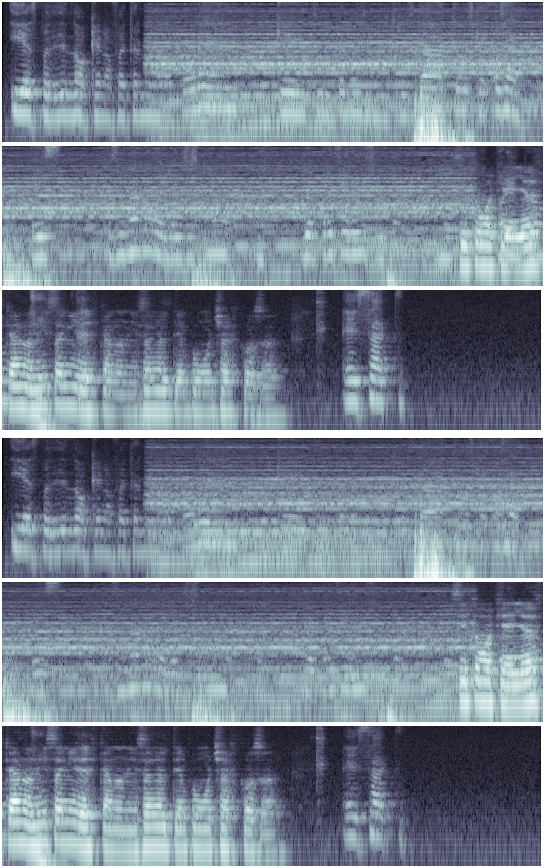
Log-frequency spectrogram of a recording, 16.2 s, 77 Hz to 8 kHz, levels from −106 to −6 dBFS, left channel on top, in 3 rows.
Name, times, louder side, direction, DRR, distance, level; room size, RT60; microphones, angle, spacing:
voice 1, 0.1-5.3 5.7-6.0 6.5-8.1 8.4-10.0 10.4-11.3 14.2-14.8, left 5 dB, 55° left, 0.6 m, -33 dB
sound 1, 1.4-10.2, left 2 dB, 80° left, 1.5 m, -30 dB
sound 2, 4.1-4.8 5.4-5.9 7.3-8.0 9.2-9.7 11.1-11.6 14.0-14.1, right 1 dB, 15° right, 0.4 m, -20 dB
voice 2, 9.9-13.6, right 3 dB, 75° right, 0.6 m, -21 dB
2.7 x 2.4 x 3.7 m
head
